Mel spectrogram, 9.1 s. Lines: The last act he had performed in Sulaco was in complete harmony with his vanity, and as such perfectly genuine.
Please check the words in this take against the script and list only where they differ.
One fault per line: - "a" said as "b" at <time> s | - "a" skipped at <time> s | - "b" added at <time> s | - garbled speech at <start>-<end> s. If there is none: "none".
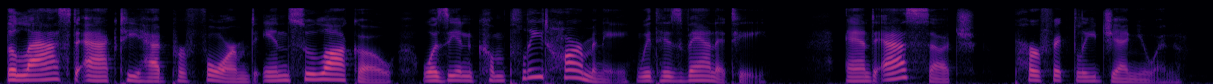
none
